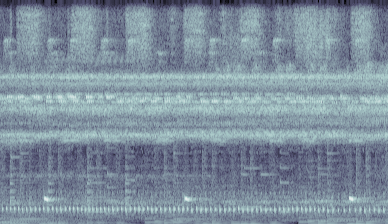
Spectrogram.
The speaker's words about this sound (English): Pro: the Wallace's flying frog is cute, and the sound of its call is much more pleasant than the sound of a jet engine.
